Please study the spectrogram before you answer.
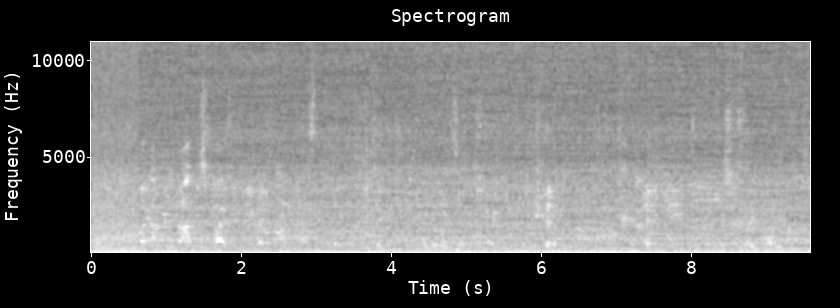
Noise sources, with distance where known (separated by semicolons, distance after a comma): person or small group talking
